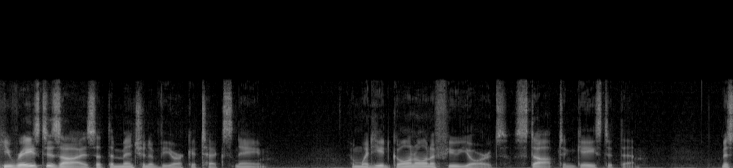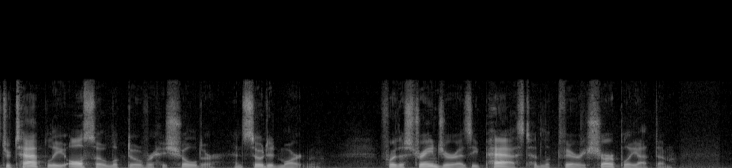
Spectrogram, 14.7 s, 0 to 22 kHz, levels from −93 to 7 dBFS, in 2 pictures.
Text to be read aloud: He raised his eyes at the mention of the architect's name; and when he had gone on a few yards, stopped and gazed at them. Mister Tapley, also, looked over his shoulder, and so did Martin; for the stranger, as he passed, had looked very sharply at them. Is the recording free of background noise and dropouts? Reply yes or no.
yes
